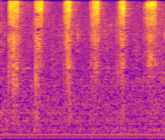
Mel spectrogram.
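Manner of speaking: soft whispered tss tss; whispered mocking tss sounds; monkey tsk-tsk. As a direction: tut back at him like monkeys. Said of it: "and said".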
